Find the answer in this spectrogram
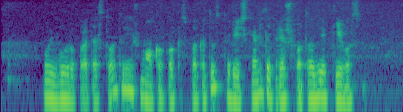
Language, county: Lithuanian, Šiauliai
